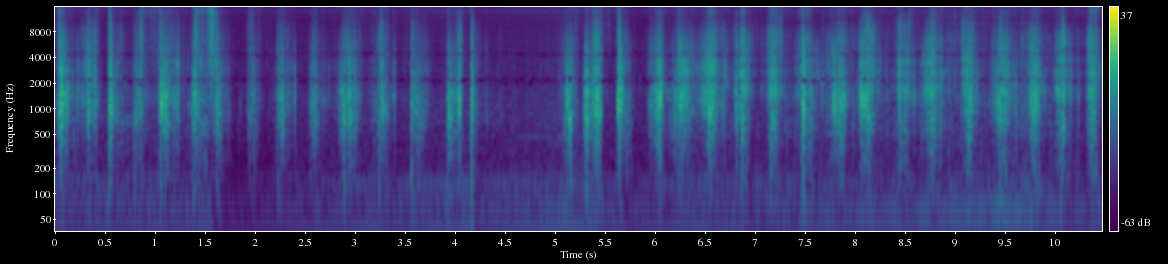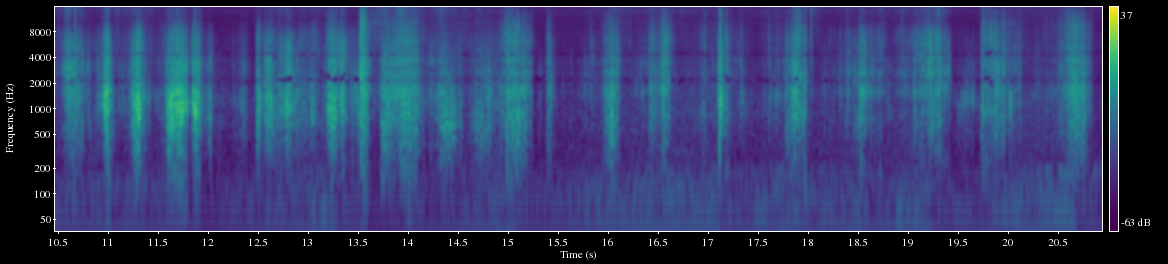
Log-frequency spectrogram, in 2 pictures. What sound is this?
tlf-walking running gravel 02
Running on gravel
nature, outdoors, birdsong, gravel, singing, running, field-recording, ambience, bird, ambient, birds, trail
